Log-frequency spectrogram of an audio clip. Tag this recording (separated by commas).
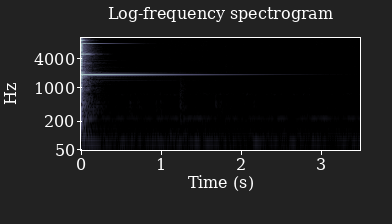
Mallet percussion, Glockenspiel, Percussion, Music, Musical instrument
